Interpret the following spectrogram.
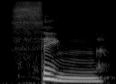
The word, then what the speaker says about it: thing: is thing top tip don't try to pronounce a big hard g at the end it's not a g it's just that ending another thing that's worth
